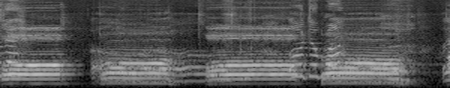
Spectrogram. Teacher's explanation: اب تا او ایک ہی چیز ہے، لیکن تا کو ہم باریک پڑھ رہے ہیں اور طا کو ہم پر یعنی موٹا پڑھ رہے ہیں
